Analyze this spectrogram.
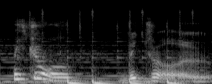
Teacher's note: that last L is almost silent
